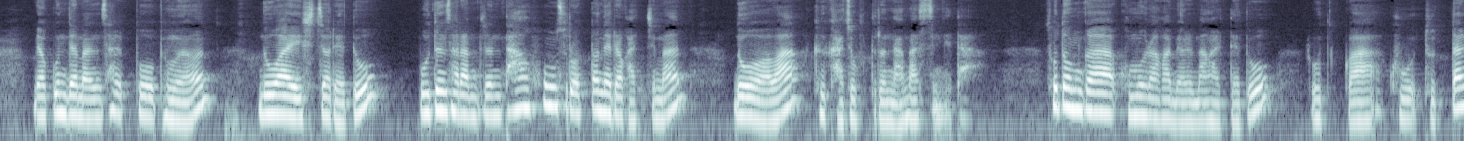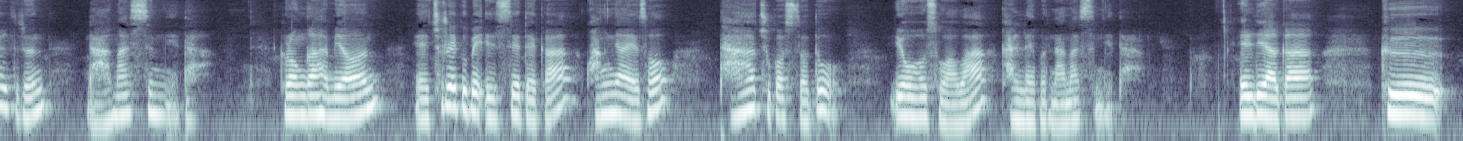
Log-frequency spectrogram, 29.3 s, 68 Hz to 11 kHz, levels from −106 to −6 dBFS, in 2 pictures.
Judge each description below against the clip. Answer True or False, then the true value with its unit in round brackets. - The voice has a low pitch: False (170 Hz)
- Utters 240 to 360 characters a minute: False (220 characters per minute)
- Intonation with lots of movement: False (4.2 semitones)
